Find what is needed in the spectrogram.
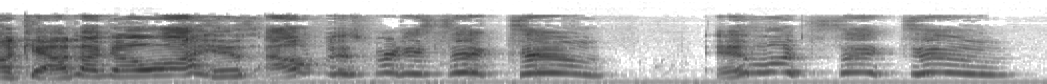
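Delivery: high, loud, laughing praise; excited. Real, not acted. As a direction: gush over it, thrilled. Gushing over the outfit.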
